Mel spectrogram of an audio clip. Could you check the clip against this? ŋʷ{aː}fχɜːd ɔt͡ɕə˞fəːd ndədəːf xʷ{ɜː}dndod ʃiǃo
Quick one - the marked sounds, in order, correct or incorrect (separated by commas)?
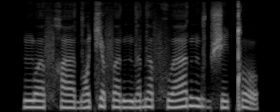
incorrect, correct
